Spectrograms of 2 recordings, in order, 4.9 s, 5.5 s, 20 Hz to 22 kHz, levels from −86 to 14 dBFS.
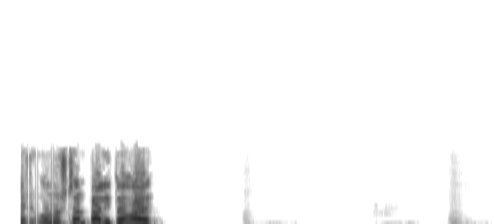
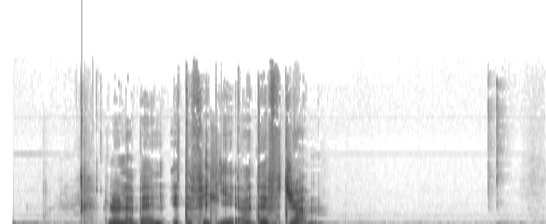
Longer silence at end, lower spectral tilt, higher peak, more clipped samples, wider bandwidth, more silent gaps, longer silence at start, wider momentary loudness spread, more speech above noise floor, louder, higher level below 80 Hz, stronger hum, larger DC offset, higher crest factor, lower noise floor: first, 3.45 s vs 0.25 s; about the same, -4.5 dB/octave vs -4 dB/octave; about the same, 0 dBFS vs 0 dBFS; neither; second, 7.6 kHz vs 16.5 kHz; neither; about the same, 0.2 s vs 0.1 s; about the same, 10 LU vs 11 LU; first, over 78 dB vs 33 dB; first, -12 LUFS vs -19 LUFS; second, -54 dBFS vs -40 dBFS; neither; neither; second, 16 dB vs 22 dB; first, under -90 dBFS vs -52 dBFS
